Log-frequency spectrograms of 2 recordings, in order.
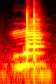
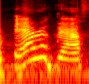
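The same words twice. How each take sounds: First: "paragraph" in three separate, punched beats; syllable by syllable. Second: Said in the usual way. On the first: Shown as a demonstration. Teacher claps out three syllables, beat by beat. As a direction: break "paragraph" into pa-ra-graph with gaps. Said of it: "we can clap to see the unit". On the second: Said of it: "For paragraph, we can".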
